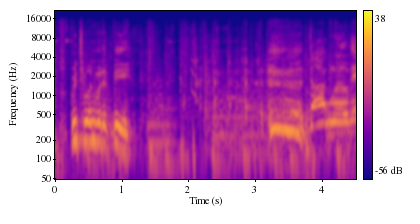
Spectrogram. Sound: laughing

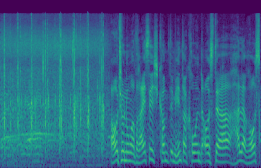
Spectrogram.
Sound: applause

